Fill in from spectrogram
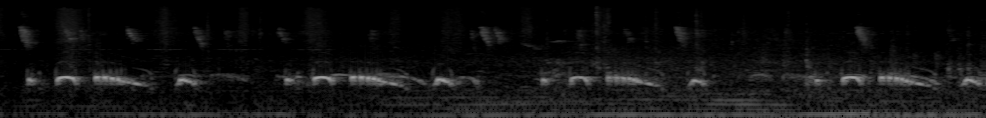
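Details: Repeated cooing of a spotted dove in the 'thổ bầu' voice, about four phrases of low, rounded, downslurred notes every two to three seconds, with thin high chirps of other birds throughout.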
